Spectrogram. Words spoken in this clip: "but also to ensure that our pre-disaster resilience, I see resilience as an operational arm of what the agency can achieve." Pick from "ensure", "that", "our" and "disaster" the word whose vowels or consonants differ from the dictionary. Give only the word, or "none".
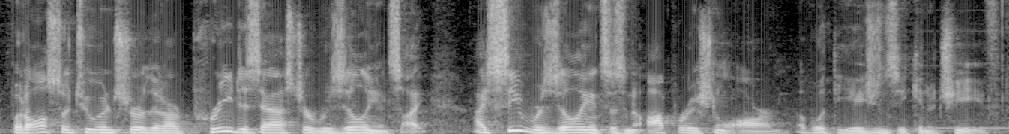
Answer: none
